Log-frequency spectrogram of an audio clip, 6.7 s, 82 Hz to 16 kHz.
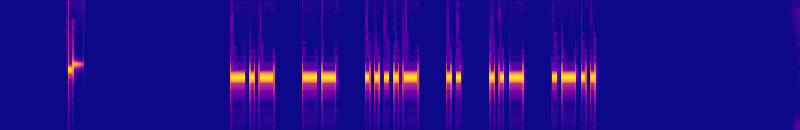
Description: Morse code, heard as a keyed tone, about 30 wpm, spaced as for 22 wpm, 700 Hz. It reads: KM4IUL
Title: USA Call Signs - 6 Characters - 2x Character Spacing - 30wpm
